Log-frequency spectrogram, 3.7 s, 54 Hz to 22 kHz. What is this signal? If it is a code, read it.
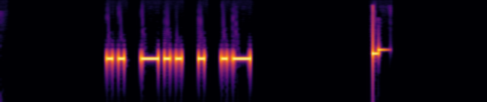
Morse code, heard as a keyed tone, about 28 wpm, 700 Hz. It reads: IDEA
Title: Sentences from Top 300 Words - New Word Drill - 28wpm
